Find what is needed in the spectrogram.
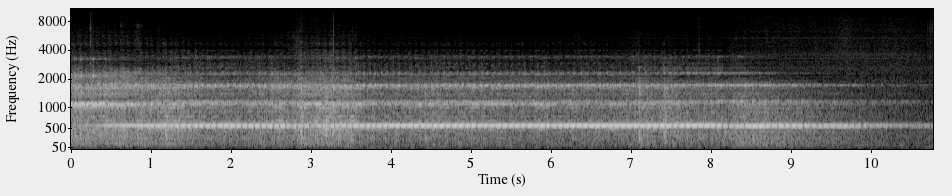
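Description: Electric guitar bowed to sustain one steady note through effects, a drone with a fast pulsing wobble that begins to fade near the end.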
